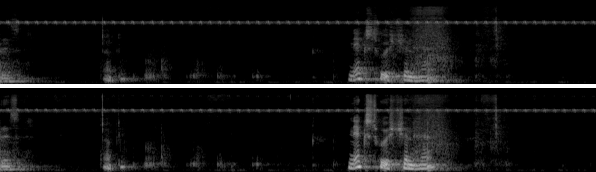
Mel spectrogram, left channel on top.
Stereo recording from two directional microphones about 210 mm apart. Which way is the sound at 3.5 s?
45° right (ahead or behind).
